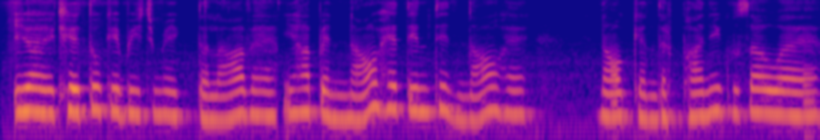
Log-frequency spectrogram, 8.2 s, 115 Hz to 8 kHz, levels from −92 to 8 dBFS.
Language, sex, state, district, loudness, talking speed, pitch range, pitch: Hindi, female, Bihar, Madhepura, -34 LUFS, 160 wpm, 240-275 Hz, 255 Hz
